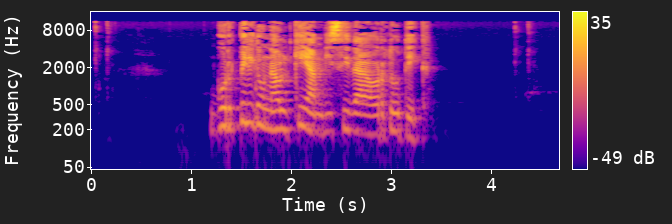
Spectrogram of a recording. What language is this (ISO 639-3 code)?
eus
